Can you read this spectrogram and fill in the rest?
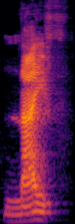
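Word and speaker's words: knife: silent है next में के साइलेंट है इसको बोलेंगे हम नाइफ जिसमें कना ऐसा नहीं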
